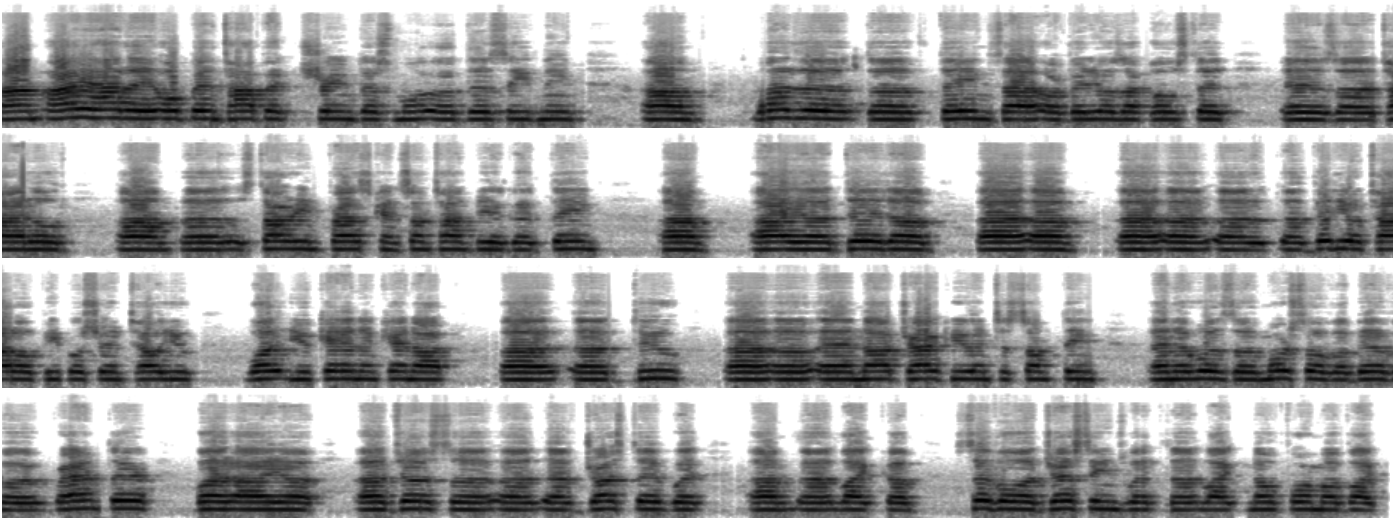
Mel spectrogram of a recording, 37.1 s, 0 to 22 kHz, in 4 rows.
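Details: Stuttering in a 32-year-old man who reports lifelong autism, ADHD, bipolar mood disorder and seizure disorders; he says he stutters and talks fast.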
